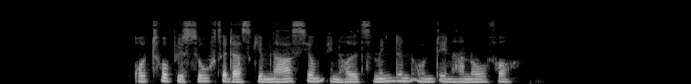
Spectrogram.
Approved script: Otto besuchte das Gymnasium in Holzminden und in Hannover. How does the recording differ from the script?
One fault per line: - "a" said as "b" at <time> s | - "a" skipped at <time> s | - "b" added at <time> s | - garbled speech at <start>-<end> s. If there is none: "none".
none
